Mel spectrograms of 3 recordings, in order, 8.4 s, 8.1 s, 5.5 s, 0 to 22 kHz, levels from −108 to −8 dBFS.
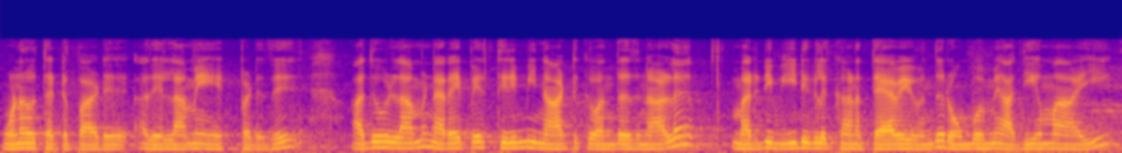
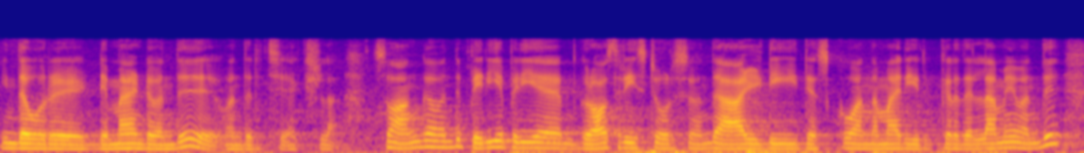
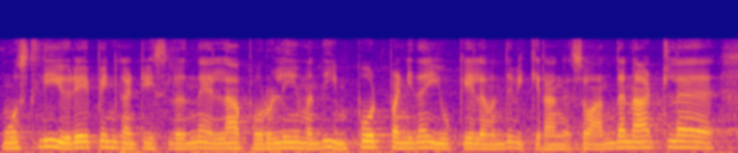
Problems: none marked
